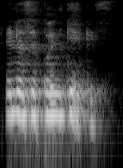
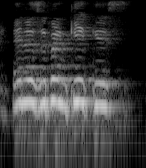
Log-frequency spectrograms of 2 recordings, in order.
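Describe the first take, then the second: First: Said in the usual way. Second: Put-on higher, slow sing-song kid talk. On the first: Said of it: "Por que nós falamos assim com os miúdos?". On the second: Shown as a demonstration. Host mocking how adults talk to kids, higher sing-song. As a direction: coo it like talking to small children. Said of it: "Por que nós falamos assim com os miúdos? Parecemos parvos".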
